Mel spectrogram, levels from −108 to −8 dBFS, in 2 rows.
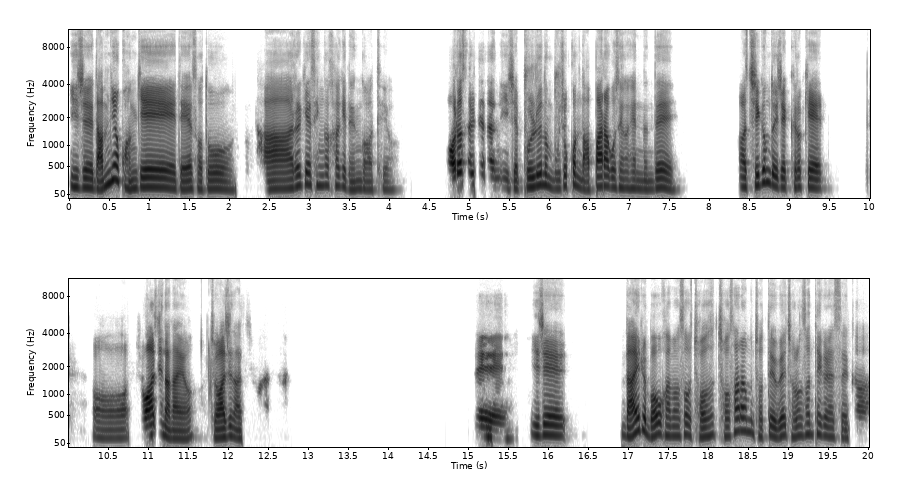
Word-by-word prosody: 이제 145 -3 0
남녀 175 - +4
관계에 140 - +3
대해서도 120 -1 -2 0.4
다르게 125 +9 +1
생각하게 165 -2 -6
된 115 +1 -6
것 120 - -7
같아요. 110 -1 -12 0.6
어렸을 190 +6 +5
때는 155 -5 -5
이제 130 -2 -5
'불륜은 160 +5 0
무조건 135 +4 -2
나빠.'라고 145 +7 +3
생각했는데, 130 -2 -3 0.8
아 150 - 0
지금도 170 +6 +1
이제 145 -2 0
그렇게 140 -1 -1 0.9
어 120 0 -5 0.2
좋아하진 165 +4 +7
않아요. 115 +3 0 0.2
좋아하진 130 +3 +3
않지만 115 -1 -2 2.9
네. 130 -5 +3 0.3
이제 160 -1 +1 0.7
나이를 195 +10 +4
먹어가면서 155 0 0
'저 140 +3 -2
저 140 - -6
사람은 215 +2 0
저 145 -5 -7
때 145 +2 -3
왜 145 +3 0
저런 145 0 -6
선택을 165 -3 -5
했을까?' 120 -3 -9
140 Hz, 290 characters per minute, -22 LUFS, 125-160 Hz, 2.9 s, 좋아하진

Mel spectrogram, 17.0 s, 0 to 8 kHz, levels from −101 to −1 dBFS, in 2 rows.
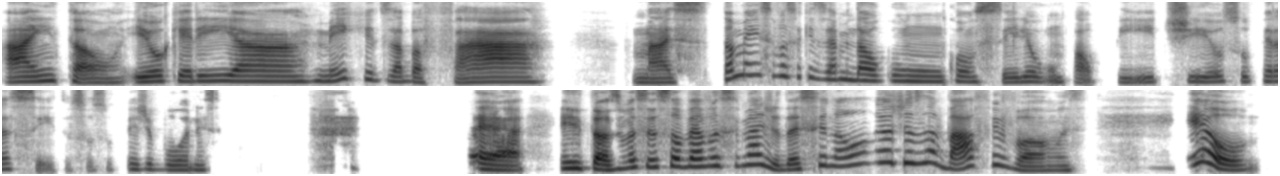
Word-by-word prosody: Ah, 175 +1 +5
então, 150 -7 -2
eu 175 +3 0
queria 190 -1 +1
meio 200 +7 -5
que 260 -2 -9
desabafar, 165 -2 +2 0.6
mas 150 0 -1
também 400 +10 -4
se 380 - -7
você 370 -2 -8
quiser 265 -7 -8
me 250 - -5
dar 215 - 0
algum 195 -3 -4
conselho, 175 -3 -6
algum 170 +2 -11
palpite, 160 +2 -10
eu 170 +2 -6
super 180 0 -10
aceito, 190 0 -6
eu - - -25
sou - - -13
super 190 - -13
de 185 - -9
boa 165 -2 -7
nesse 165 +1 -11 1.7
É. 165 - +6 0.2
Então, 215 -4 +6
se 190 - -4
você 260 +2 +1
souber 275 0 +5
você 305 0 0
me 345 - -3
ajuda, 185 - 0
senão 325 - -2
eu 430 0 0
desabafo 405 -3 +2
e - - -3
vamos. 155 - -4 0.7
Eu 210 - +5
190 Hz, 145 wpm, -21 LUFS, 170-260 Hz, 1.7 s, É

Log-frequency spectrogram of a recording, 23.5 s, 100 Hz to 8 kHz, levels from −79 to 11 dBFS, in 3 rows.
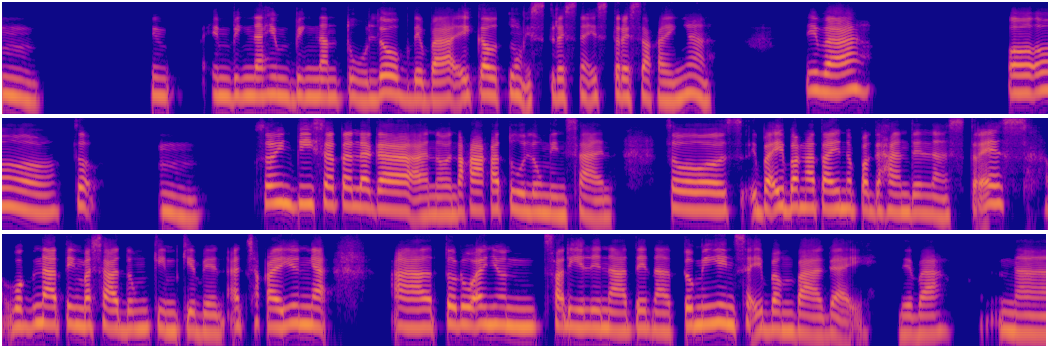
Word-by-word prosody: hmm, 200 -5 -1 0.9
him 205 - -2 0.4
himbing 205 0 -1
na 205 - +3
himbing 205 -1 -1
ng 195 0 -1
tulog, 195 +1 0
di 185 - 0
ba? 180 +1 +2
Ikaw 205 +1 +2
'tong 210 0 -3
stress 195 +1 -5
na 190 - -5
stress 200 -1 -3
sa - - -8
kaniya," 180 +1 -2 0.7
di 255 - 0
ba? 240 +2 +4 1.1
Oo, 230 -3 +2 0.2
so 265 - -2 0.5
hmm. 180 -4 -4 0.4
So, 285 - +1
hindi 280 -1 +3
siya 270 -1 +2
talaga 230 -7 +5
ano, 185 +1 -2
nakakatulong 215 -1 +1
minsan. 170 -2 -2 0.4
So 220 -2 +3 0.2
iba-iba 240 +4 +4
nga 240 - +4
tayo 225 - +4
ng 230 -1 -1
pag-ha-handle 205 -2 0
ng 175 - -3
stress, 295 -3 -1 0.2
huwag 220 -1 -2
nating 235 -1 +3
masyadong 200 -2 +1
kimkimin 185 -3 -4
at 220 +1 -3
tsaka 220 -4 +2
yun 235 0 +2
nga, 215 - +4 0.5
ah, 210 -1 +3
turuan 230 +1 +3
yung 230 -1 +1 0.2
sarili 210 -2 0
natin 190 0 -1
na 180 -1 -2
tumingin 235 +4 +3
sa - - -4
ibang 185 0 -1
bagay, 165 -1 -2 0.2
di 165 - -4
ba, 165 +1 -3 0.4
na 180 -3 -1
210 Hz, 145 wpm, -21 LUFS, 190-230 Hz, 1.1 s, talaga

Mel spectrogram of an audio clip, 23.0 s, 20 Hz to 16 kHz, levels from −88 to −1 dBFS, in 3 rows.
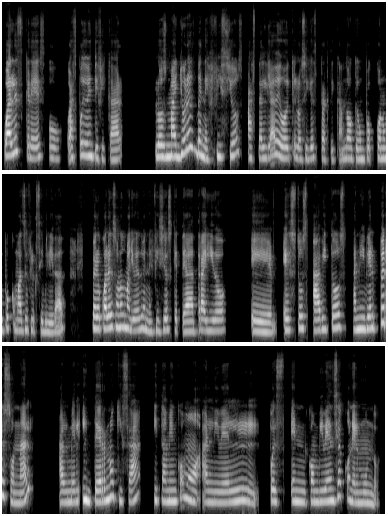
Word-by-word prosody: ¿cuáles 265 +6 +8
crees, 220 +2 -3
o 200 -2 -6 0.2
has 215 0 -1
podido 250 0 -1
identificar 195 -5 -1 0.7
los 230 0 +4
mayores 235 - +4
beneficios 245 - -1
hasta 210 -1 -3
el 205 +1 -3
día 215 - -1
de 260 -4 +2
hoy, 205 -1 +1
que 225 - -9
lo 195 -2 -5
sigues 205 +2 -7
practicando? 195 +1 -7
Aunque 195 -1 -3
un 190 0 -2
po 200 0 -6
con 205 -2 -1
un 200 - -2
poco 225 +1 -7
más 195 -1 0
de 215 - -4
flexibilidad, 185 +2 -3 0.5
pero, 230 -1 +4
¿cuáles 240 +2 +6
son 255 -1 +2
los 255 - +2
mayores 210 -3 +1
beneficios 210 -1 -4
que 205 - -6
te 185 -2 -5
ha 185 0 +4
traído, 195 0 0 0.5
eh, 180 -2 +1 0.2
estos 235 +3 0
hábitos 225 +5 +2 0.2
a 215 - -1
nivel 230 +1 +3
personal, 240 - +2 0.6
a 200 - +2
nivel 205 +1 -3
interno, 230 +4 +5
quizá, 220 -4 -2 0.3
y 235 -1 -2
también 220 -1 +1
como 235 -4 +1
al 210 0 -3
nivel, 205 +2 -1 0.2
pues, 220 -1 -2
en 215 -1 +1
convivencia 220 +7 +1
con 245 -6 -3
el 195 -1 +1
mundo? 195 -2 -3
215 Hz, 150 wpm, -24 LUFS, 200-235 Hz, 0.7 s, cuáles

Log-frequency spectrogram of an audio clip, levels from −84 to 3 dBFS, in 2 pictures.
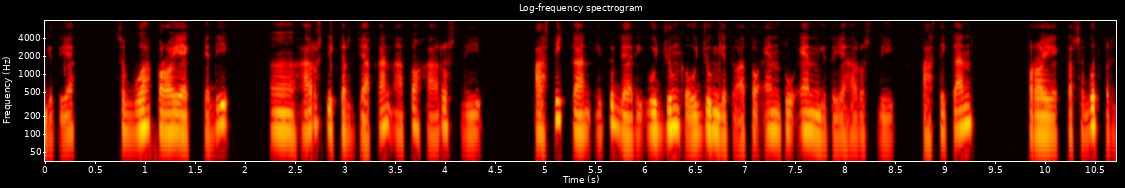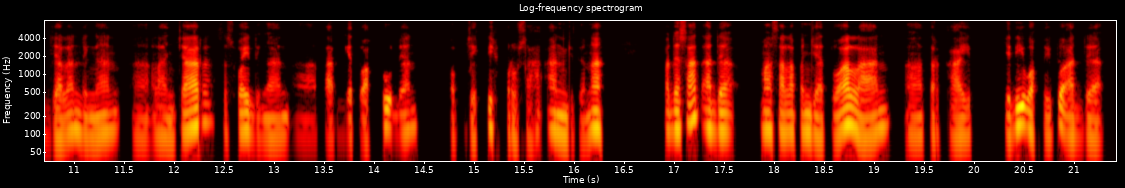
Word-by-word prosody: gitu 95 +2 -4
ya, - - -6 0.4
sebuah 115 +4 +3
proyek. 110 -2 +5
Jadi, 140 +11 +3 0.5
eee, 115 -1 +4
harus 125 +6 0
dikerjakan 115 +3 -1
atau 120 +6 -3
harus 105 +6 -3
dipastikan 110 +4 -2
itu 110 +8 0
dari 100 -6 -1
ujung 115 +4 +4
ke 135 - -3
ujung 110 +3 +4
gitu 100 -1 -2
atau - - -3
end 115 -1 0
to 115 +1 -3
end 115 -3 +2
gitu 95 0 -7
ya. 95 +1 -5
Harus 100 0 -7
dipastikan 120 +8 -2 0.5
proyek 100 -2 +3
tersebut 130 +6 +1
berjalan 95 +5 -3
dengan, 100 +3 -2 0.2
eee, 90 -2 -11
lancar 115 - +3 0.2
sesuai 115 0 +1
dengan, 95 -1 -6
eee, 90 -1 -17
target 90 0 -6
waktu 130 - -1
dan 110 +3 -5 0.4
objektif - - -6
perusahaan 120 -2 -5
gitu. 90 -1 -9
Nah, 125 +3 +5 0.6
pada 120 +1 +2
saat - - +6
ada 115 -3 +2 0.3
masalah 110 -2 +1
penjadwalan, 110 +3 +3 0.2
eee, 95 -1 -5
terkait 95 0 -4 0.3
jadi 140 - +5
waktu 105 - +1
itu - - +3
ada, 90 -2 -2
105 Hz, 145 wpm, -34 LUFS, 95-115 Hz, 0.6 s, saat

